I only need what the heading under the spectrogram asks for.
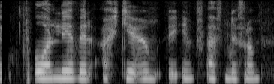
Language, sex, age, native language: Icelandic, female, 11, Icelandic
